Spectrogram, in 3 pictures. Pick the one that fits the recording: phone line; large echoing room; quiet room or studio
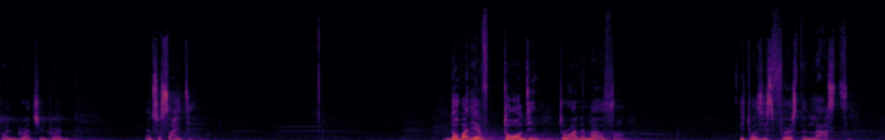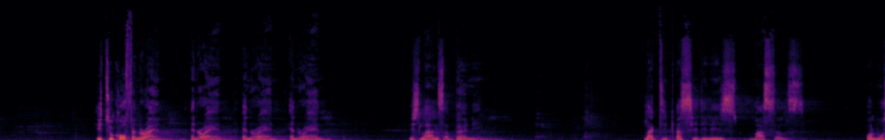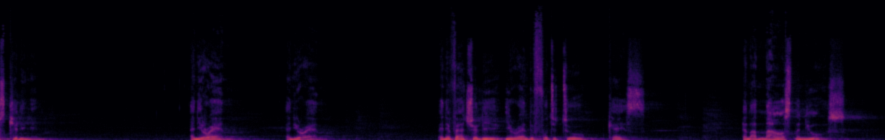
large echoing room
